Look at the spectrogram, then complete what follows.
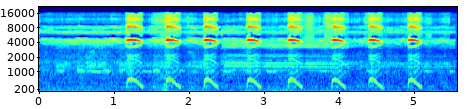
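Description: An oak toad (Anaxyrus quercicus) gives a series of eight high, chick-like peeps at a steady, quick rhythm, each short and clear, set against a faint steady hum of insects in the background.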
